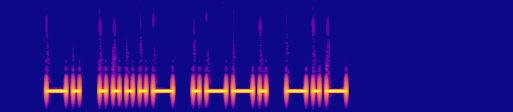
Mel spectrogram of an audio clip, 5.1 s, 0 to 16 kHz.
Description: Morse code, heard as a keyed tone, about 18 wpm, 700 Hz. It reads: N4PK
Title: Speed Racing - USA 1x2 Call Signs 15wpm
